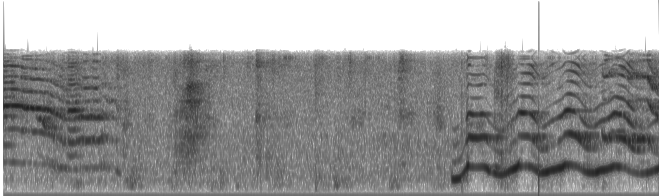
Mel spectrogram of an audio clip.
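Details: Louie, a mutt mix of Italian greyhound and miniature pinscher, 'sings' indoors while talking to his owners: an opening run of falling harmonic notes, then loud wavering yodel-like howls rising and dipping in pitch, with some background talk.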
